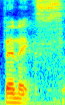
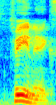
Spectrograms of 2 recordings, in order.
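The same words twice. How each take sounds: First: The name is said in an imitated accent. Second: The name is said in an ordinary accent. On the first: "and he's like, Phoenix. ... It's just the accent" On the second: "It's Phoenix"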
